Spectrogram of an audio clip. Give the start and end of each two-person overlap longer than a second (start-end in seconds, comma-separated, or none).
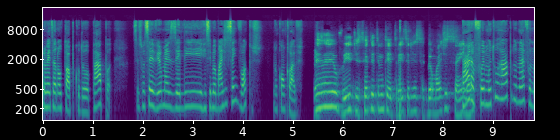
none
